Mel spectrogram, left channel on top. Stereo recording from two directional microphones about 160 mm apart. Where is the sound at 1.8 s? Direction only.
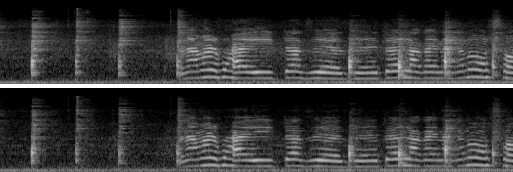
15° right (ahead or behind).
